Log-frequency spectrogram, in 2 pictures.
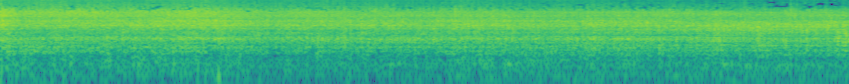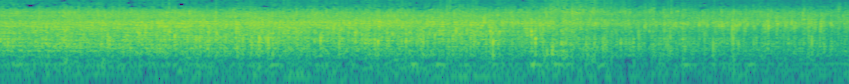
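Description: Chopped greens frying in hot oil in a steel kadai: a loud, steady sizzle that starts suddenly as they go in and eases a little near the end.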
